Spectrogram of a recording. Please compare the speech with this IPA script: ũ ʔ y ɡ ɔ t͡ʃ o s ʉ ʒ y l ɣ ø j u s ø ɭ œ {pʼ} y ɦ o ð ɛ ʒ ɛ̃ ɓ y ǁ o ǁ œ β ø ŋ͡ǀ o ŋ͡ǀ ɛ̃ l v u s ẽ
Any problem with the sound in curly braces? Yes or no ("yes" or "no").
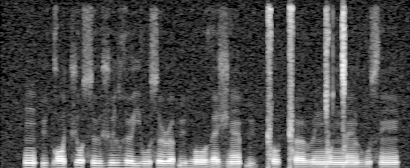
yes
